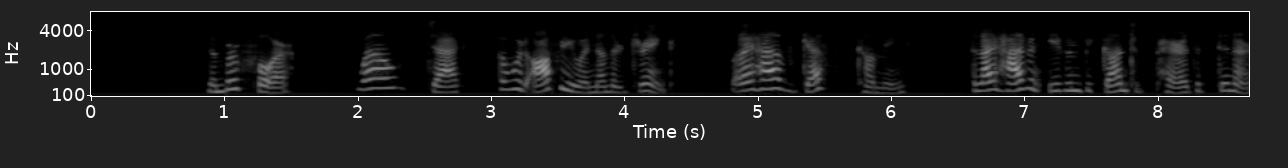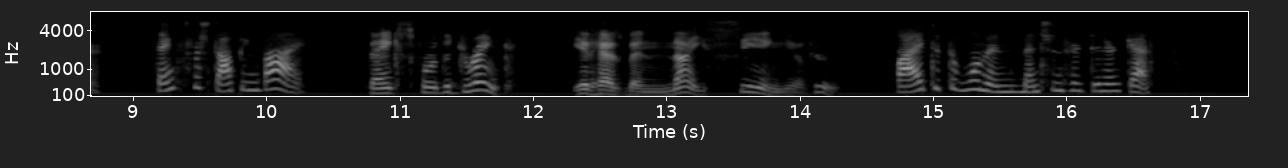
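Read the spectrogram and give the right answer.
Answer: To politely tell Jack it was time to leave.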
